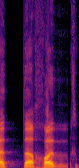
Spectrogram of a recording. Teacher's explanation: آگے دیکھیے گا اتخذتم، مشکل لفظ ہے تھوڑا سا، خا ہے، اس کے بعد ذال ہے، ذال میں سیٹی نہیں ہوتی، نرمی کے ساتھ اتخذ، تھوڑی سی زبان باہر آئے گی تو سیٹی ختم ہو جائے گی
